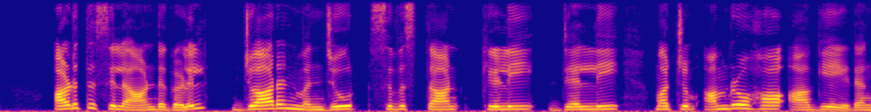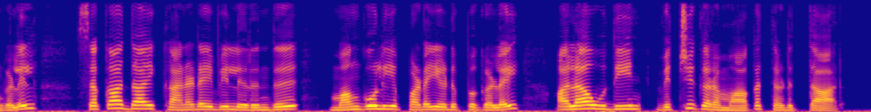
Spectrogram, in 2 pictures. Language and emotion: Tamil, neutral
